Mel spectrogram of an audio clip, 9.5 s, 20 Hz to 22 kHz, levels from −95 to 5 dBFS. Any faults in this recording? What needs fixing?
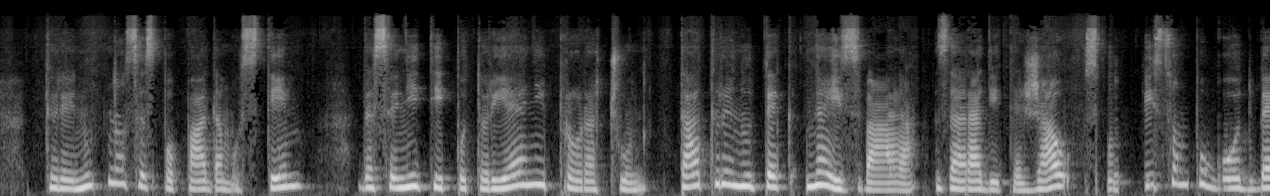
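Repeated packet loss (robotic sound) from 6.59 to 7.61 s and again from 8.23 s to the end: audio packets kept arriving late or not at all, gaps up to 41 ms. Each hole was patched by stretching the previous sound, leaving choppy speech with pieces missing. To prevent it, steady the network path and give the jitter buffer more headroom so packets arrive in time.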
